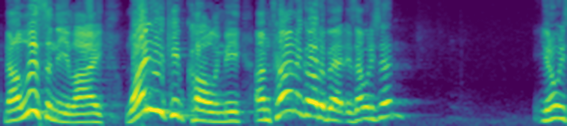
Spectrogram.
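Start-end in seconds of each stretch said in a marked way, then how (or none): 0.0-3.5 loud, hammed-up complaint; exasperated mock protest, raised voice; mock irritation. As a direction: act fed up at being woken. Acts out an irritated child woken up.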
